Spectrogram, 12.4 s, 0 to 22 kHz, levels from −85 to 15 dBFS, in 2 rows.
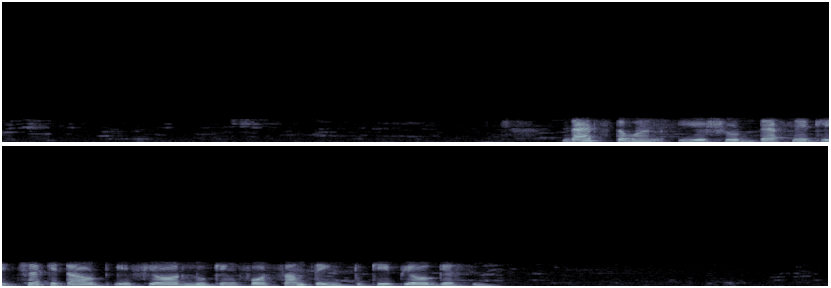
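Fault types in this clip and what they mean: Nothing's wrong here; it's speech carried over ordinary G.711 telephone coding, so the band runs from roughly 150 Hz to 3.5 kHz with nothing above about 3.7 kHz, just as a phone line should sound.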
